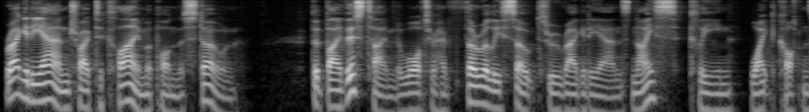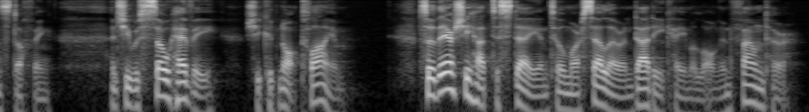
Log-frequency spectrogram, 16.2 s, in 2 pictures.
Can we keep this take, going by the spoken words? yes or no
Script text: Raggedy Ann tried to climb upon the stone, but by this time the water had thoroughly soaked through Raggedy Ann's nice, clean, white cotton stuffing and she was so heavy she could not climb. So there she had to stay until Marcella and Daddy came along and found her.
yes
